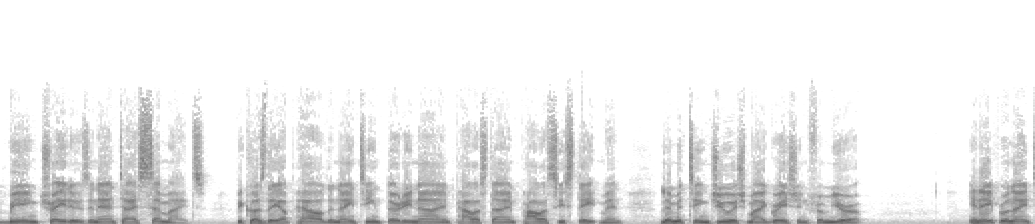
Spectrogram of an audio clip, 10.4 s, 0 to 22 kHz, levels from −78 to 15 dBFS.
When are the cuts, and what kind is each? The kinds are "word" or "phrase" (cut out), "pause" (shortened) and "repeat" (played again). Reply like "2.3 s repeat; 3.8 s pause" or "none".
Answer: none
